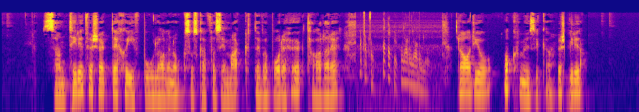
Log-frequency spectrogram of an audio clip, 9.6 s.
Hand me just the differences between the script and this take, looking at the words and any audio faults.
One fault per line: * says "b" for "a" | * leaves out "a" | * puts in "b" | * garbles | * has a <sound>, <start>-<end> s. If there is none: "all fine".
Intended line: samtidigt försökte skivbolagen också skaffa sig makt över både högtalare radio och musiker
* has a chirp, 5.4-6.5 s
* garbles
